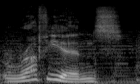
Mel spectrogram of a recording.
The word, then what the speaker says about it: Ruffyunz: The band is called Ruffians, spelled R-U-F-F-Y-U-N-Z. Like that Pittsburgh pronunciation, but they are not local.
